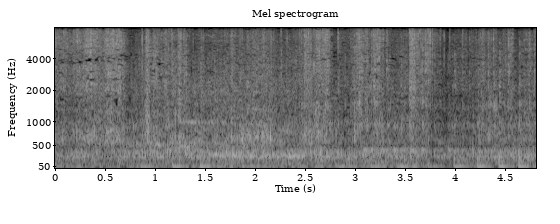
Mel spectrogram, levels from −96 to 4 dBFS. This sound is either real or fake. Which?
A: real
